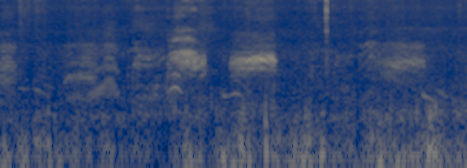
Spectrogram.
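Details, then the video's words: Gulls being fed in a park give harsh, nasal squawks, three drawn-out cries spaced about a second apart over a steady low rumble of background noise. "FEEDING THE SEAGULLS IN THE PARK/ SEAGULLS SOUND EFFECT"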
